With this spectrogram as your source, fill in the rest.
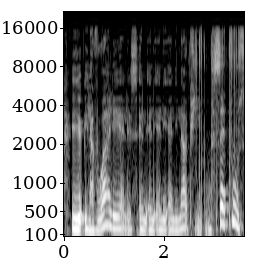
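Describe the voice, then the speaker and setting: With lively intonation and a fairly quick pace, a woman speaks in a somewhat breathy, medium-pitched voice that has a dark, mellow tone. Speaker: singer and vocal coach. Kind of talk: interview. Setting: by a fireplace. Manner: hesitant, many repetitions.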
